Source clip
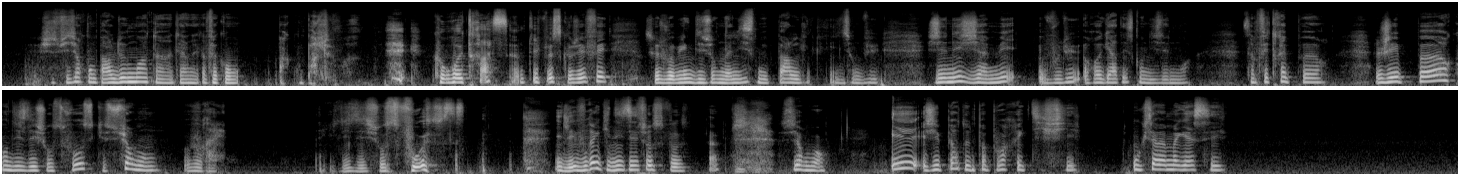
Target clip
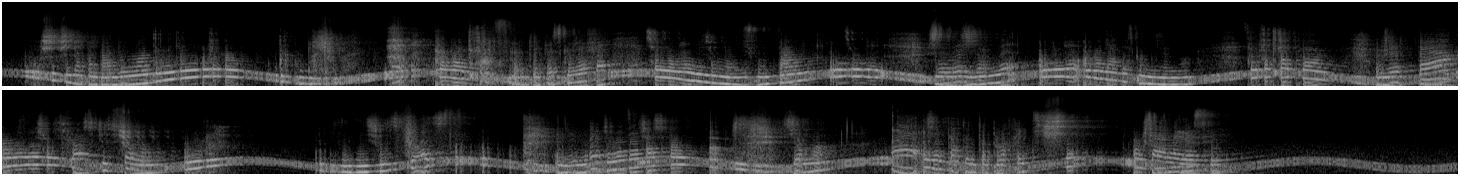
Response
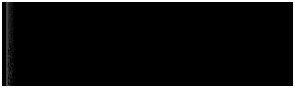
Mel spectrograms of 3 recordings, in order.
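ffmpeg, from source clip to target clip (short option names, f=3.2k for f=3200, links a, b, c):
-filter_complex "[0:a]lowpass=f=5.5k:w=0.5412,lowpass=f=5.5k:w=1.3066,lowshelf=f=190:t=q:w=3:g=8,acompressor=threshold=-22dB:ratio=6,asoftclip=type=tanh:threshold=-23dB,adynamicsmooth=sensitivity=3.5:basefreq=3.1k,aecho=1:1:148|296|444|592|740:0.2|0.102|0.0519|0.0265|0.0135,asplit=2[a][b];[1:a]atrim=start_sample=2205,adelay=48[c];[b][c]afir=irnorm=-1:irlink=0,volume=-3.5dB[d];[a][d]amix=inputs=2:normalize=0,aeval=exprs='val(0)*sin(2*PI*440*n/s+440*0.45/0.47*sin(2*PI*0.47*n/s))':c=same,volume=1.5dB"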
